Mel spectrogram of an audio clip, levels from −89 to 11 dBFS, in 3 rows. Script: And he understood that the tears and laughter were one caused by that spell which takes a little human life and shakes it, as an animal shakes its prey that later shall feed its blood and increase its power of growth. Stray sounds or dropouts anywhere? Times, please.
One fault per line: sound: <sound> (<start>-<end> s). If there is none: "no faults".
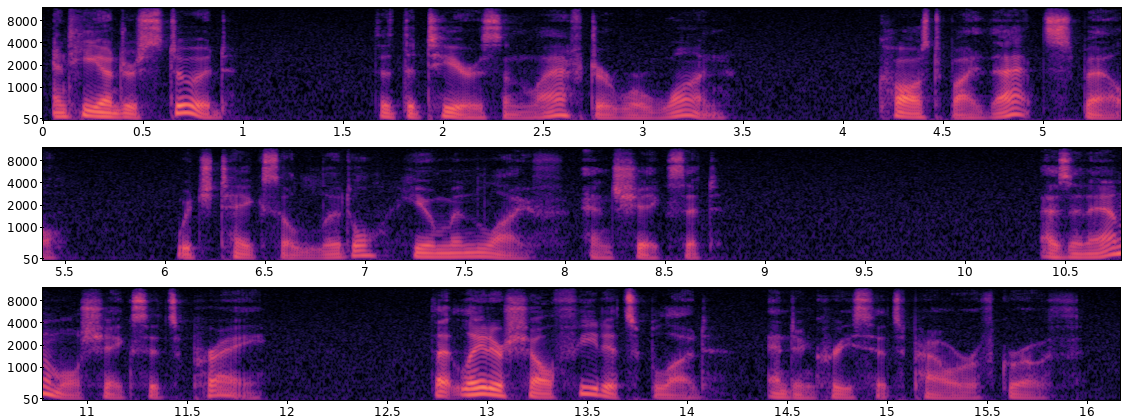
no faults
